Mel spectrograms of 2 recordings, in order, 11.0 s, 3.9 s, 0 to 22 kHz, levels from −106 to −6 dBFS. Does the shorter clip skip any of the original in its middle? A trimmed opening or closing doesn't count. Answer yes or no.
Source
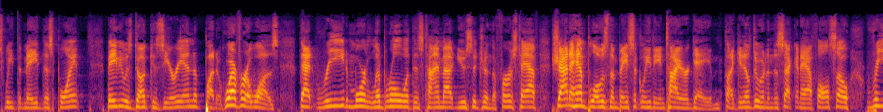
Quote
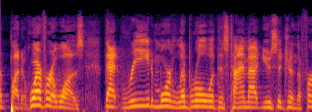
no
